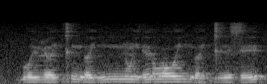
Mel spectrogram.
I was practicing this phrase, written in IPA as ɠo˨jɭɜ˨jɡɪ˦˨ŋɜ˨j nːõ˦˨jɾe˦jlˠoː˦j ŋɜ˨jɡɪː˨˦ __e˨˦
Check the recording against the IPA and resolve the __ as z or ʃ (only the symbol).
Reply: z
